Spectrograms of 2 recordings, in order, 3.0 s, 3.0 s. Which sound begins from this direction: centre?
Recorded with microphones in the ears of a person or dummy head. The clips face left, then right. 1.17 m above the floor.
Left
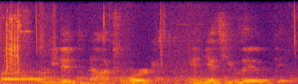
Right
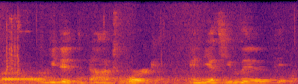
A man speaking, at 0.5 s.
